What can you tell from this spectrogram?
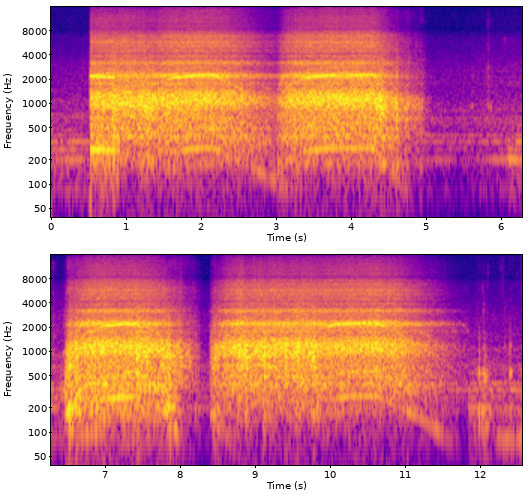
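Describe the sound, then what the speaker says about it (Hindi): A kitchen blender purees tomatoes with a spoonful of oil in four loud whirring runs: two back-to-back bursts, a quiet pause, then two more. Each run starts abruptly and winds down at the end. "अब हम इन टमाटोज़ को ब्लेंडर में डाल के ब्लेंड कर लेते हैं।"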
